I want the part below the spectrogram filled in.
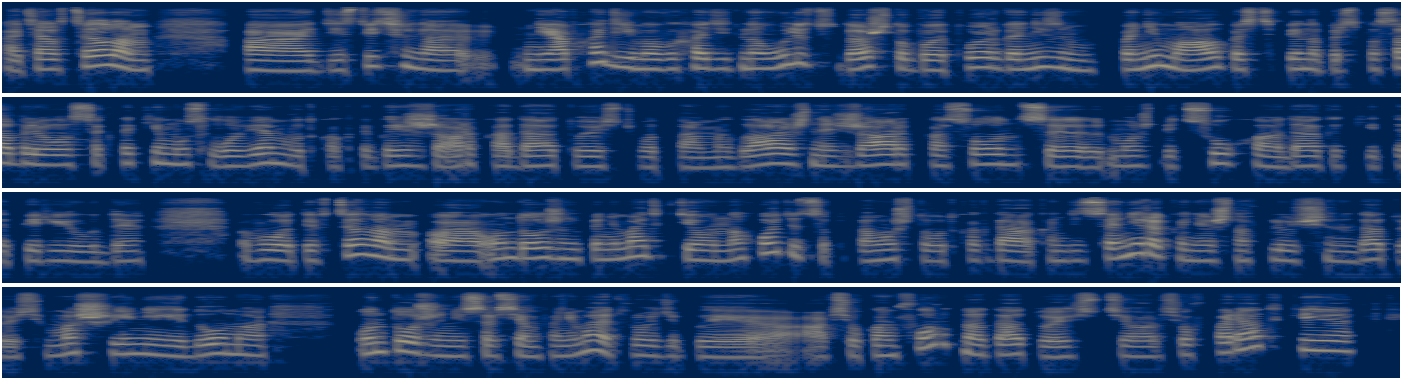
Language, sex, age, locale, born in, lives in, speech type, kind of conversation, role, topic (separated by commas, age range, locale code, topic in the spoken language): Russian, female, 40-44, ru-RU, Russia, Spain, conversation, advice, advisor, Как мне быстрее адаптироваться к новому климату и погоде после переезда?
